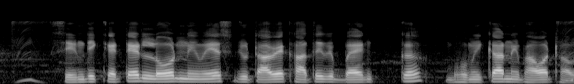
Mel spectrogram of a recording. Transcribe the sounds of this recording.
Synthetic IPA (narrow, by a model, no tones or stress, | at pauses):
sɪɳɖikeːʈeɖloːnːɪʋeːsd͡ʒuʈaːʋekʰaːt̪ɪɾbɛ̃ːŋkː | bʱumɪkanɪbʱaːʋət̪ɦɔʋ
